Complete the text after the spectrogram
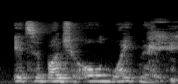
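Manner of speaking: imitated whisper, under the breath. Retelling a remark made to Tom at a first meeting: retelling a whisper under the breath. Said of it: "kind of whispering to Tom under my breath".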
